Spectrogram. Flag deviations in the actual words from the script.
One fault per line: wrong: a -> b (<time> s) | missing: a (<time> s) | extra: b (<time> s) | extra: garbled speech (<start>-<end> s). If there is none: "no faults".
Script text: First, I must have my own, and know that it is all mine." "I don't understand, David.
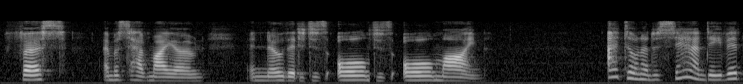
extra: it is all (3.7 s)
